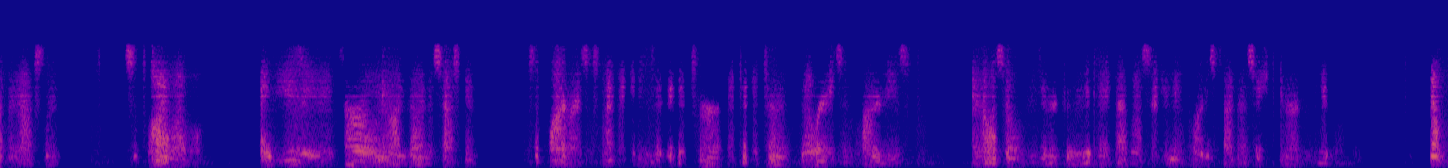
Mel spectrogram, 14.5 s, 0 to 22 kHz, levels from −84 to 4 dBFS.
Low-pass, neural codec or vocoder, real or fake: 7.2 kHz; codec, 44.1 kHz, 0.9 kbps, DAC; fake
